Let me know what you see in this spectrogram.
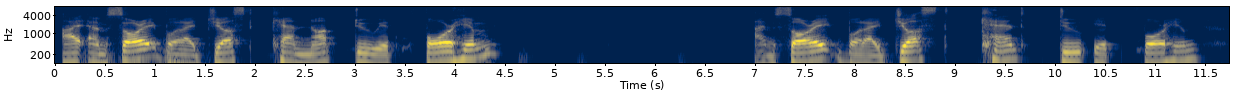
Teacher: the can't is the T never disappears and it's always strong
